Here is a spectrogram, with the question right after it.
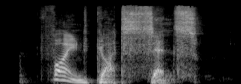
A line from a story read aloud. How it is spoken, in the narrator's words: muttered the prince cryptically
